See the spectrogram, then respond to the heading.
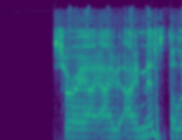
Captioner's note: speaking French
